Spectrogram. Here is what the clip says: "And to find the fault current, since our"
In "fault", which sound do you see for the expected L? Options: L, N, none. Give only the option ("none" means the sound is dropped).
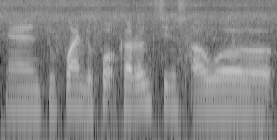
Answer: none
